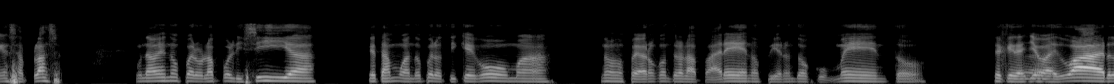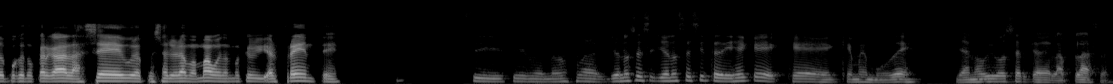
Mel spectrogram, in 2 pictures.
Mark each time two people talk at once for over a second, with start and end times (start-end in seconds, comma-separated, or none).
none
